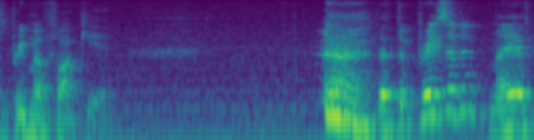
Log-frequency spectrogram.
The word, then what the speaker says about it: prima facie: have, by the way, you will hear people pronounce that differently, which is fine. But I promise you, the correct pronunciation is prima facie.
